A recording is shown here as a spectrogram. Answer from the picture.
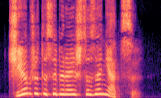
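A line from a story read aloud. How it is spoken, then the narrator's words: Father, cheerful. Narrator (Russian): весело спросил отец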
